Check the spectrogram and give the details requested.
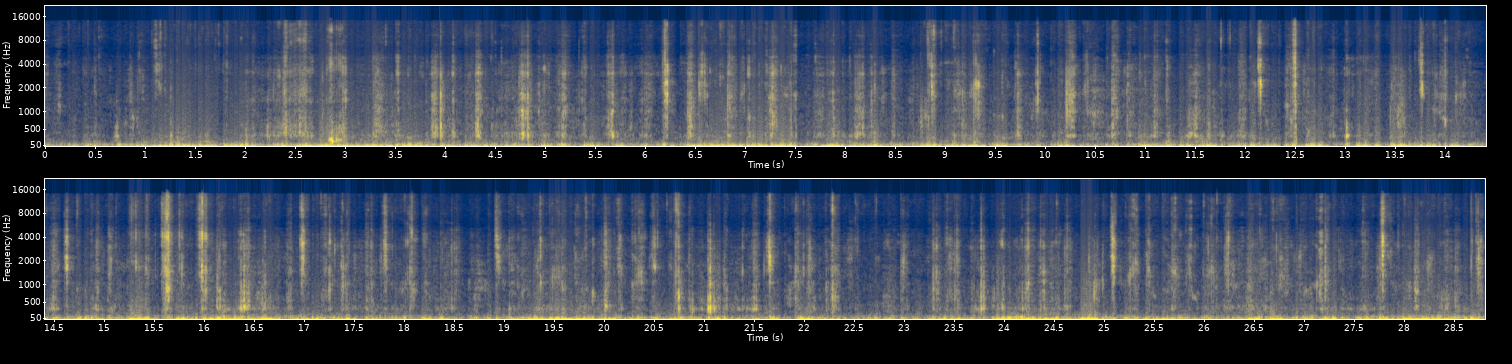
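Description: Close-miked chewing and crunching of food eaten by hand: many small crisp clicks and wet mouth sounds in an irregular run, over a low steady hum.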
